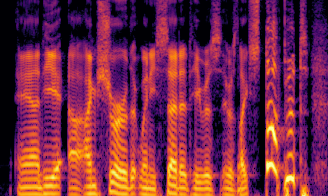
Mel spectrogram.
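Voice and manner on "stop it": put-on non-masculine, unmasculine voice. Imagining how Allah said stop it in the story, unmasculine voice. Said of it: "He couldn't have said that with a normal masculine voice".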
